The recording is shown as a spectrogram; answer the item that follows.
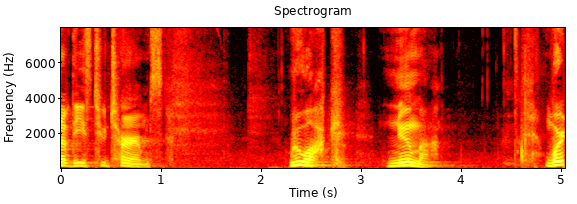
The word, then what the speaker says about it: pneuma: And in the New Testament, it's a silent P. It's pneuma.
